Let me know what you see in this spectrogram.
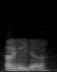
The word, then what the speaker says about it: Oneida: Our expert, Candice Oneida, or is it Oneida or Wine? Do you mind telling me your last name? – Oneida. – Oneida. Thank you.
